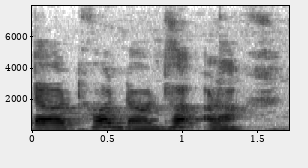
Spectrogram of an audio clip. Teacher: इनको बोलते समय आपकी जीवा आपकी मूर्धा को टच करेगी, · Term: ट वर्ग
